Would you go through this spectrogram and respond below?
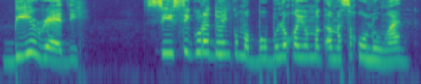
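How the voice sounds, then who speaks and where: A cold, commanding father from an audiobook drama, played by a woman. He is protective and stern, in a high, dry-sounding voice. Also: expressive, brisk, a little mellow, no echo. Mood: angry. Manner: cold, commanding, mixes in English.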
